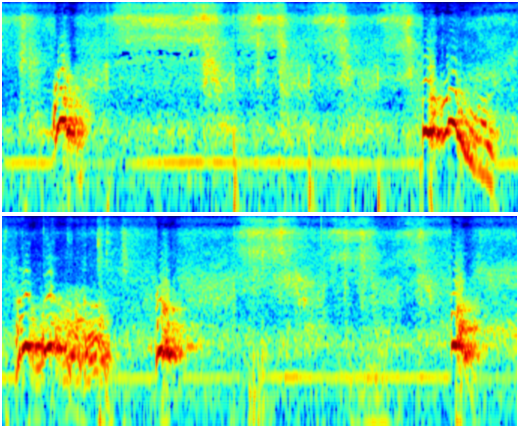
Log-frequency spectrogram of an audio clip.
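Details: Alaskan Malamute Liza reacting to a hoover in action at home, giving sharp barks and a wavering, falling howl near the middle, separated by pauses, with the vacuum cleaner humming constantly underneath.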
